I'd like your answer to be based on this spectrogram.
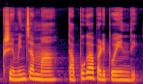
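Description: A woman voicing a frail, gentle old grandfather who speaks softly and pleadingly. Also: fairly low pitch, fairly even intonation, fairly quick, clean tone, natural voice. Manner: soft, pleading.

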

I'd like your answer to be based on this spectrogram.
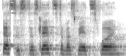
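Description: A woman's voice: mid-range voice, flat delivery, normal speed, darkish tone, lightly acted. A woman voicing a nervous, fumbling middle-aged official in an audiobook reading. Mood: flustered.

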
